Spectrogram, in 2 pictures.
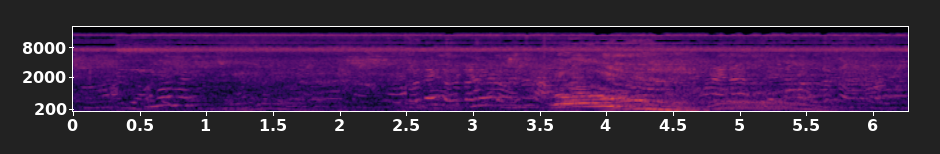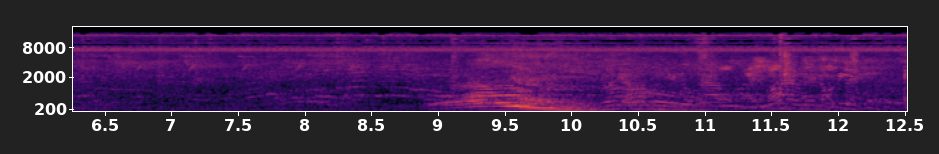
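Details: A tiger at Zoo Negara, Malaysia's national zoo, gives two deep, rasping roars several seconds apart, with a man talking in the background.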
